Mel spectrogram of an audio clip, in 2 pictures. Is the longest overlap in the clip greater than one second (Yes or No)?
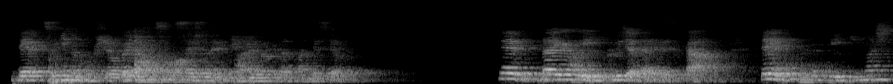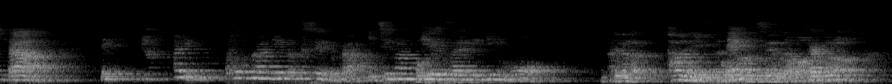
Yes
